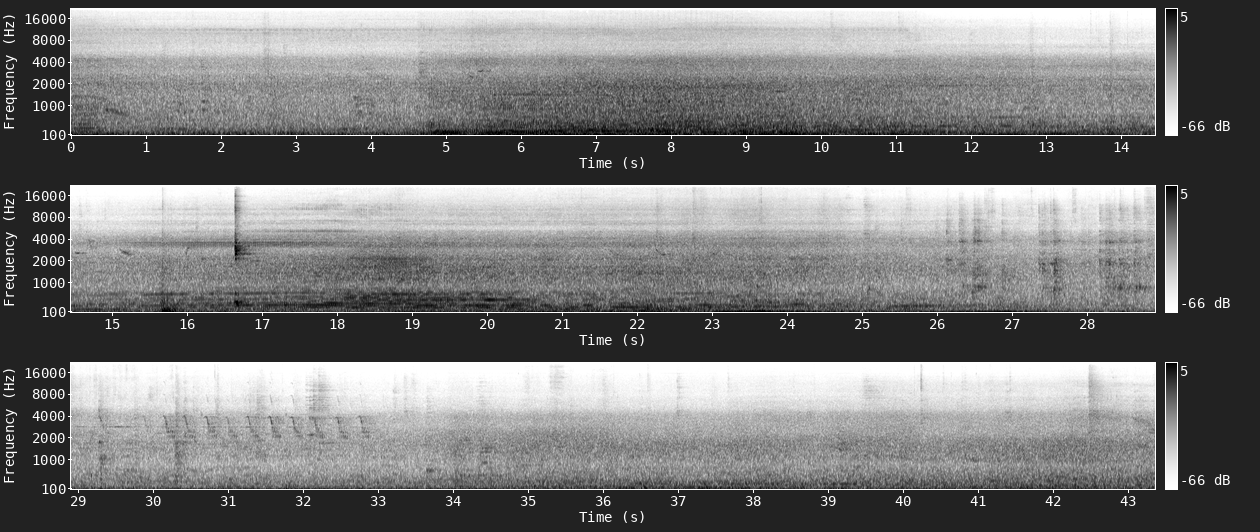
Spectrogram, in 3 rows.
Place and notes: Xinshan St., Xihu Township - In the square of the temple
In the square of the temple, Traffic sound, sound of the birds
Changhua County, Taiwan, 6 April 2017, 12:45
